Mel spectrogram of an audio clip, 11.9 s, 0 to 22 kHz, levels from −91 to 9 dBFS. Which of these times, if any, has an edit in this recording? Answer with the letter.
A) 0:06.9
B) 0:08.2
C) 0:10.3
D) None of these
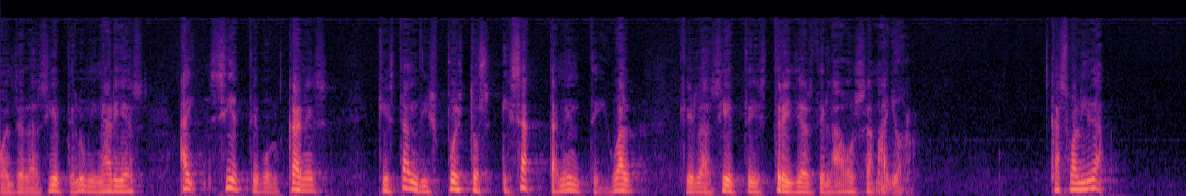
B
